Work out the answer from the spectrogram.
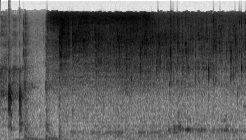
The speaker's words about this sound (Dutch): dat je appel kan wassen met, eh, met wasmiddel. Afwasmiddel. Ik doe het gewoon omdat het kan.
